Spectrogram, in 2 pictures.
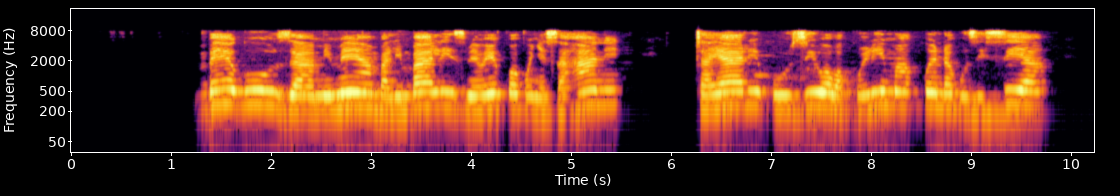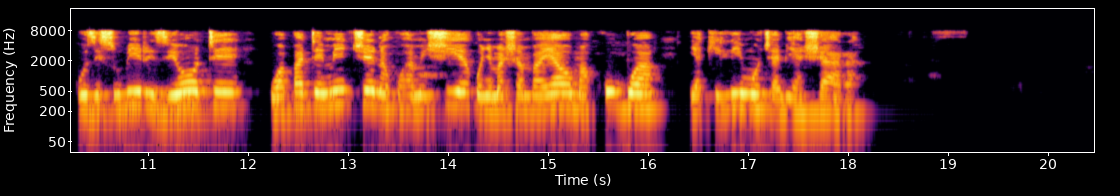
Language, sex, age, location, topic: Swahili, female, 36-49, Dar es Salaam, agriculture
